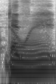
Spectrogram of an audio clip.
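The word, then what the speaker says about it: Dwynwen: Saint Dwayne Wednesday. – Saint Dwayne. – Dwayne Wednesday. – Dwayne. – It's spelled DWYNWENS.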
